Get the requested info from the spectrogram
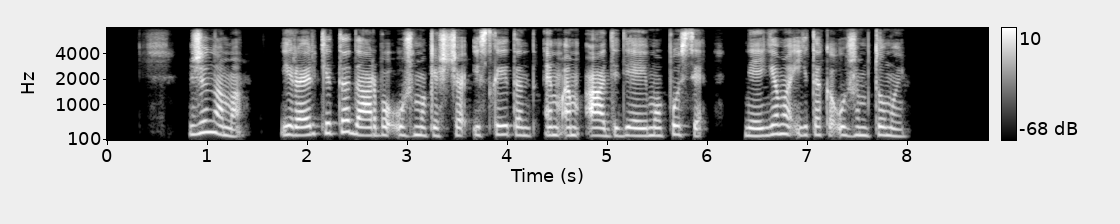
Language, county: Lithuanian, Alytus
